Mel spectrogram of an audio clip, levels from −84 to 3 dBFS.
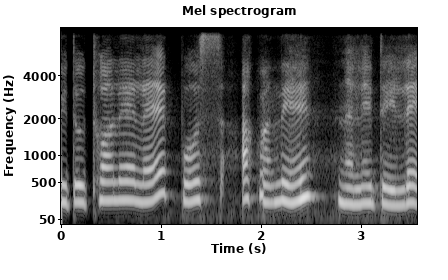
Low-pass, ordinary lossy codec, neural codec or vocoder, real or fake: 7.2 kHz; none; codec, 16 kHz in and 24 kHz out, 0.4 kbps, LongCat-Audio-Codec, two codebook decoder; fake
